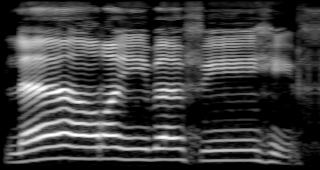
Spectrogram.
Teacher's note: را کو یا کے سامنے آئیں گے، یا لین بغیر کھینچے پڑیں گے، اور فیہ یا مدہ ایک انداز میں کھینچیں گے۔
